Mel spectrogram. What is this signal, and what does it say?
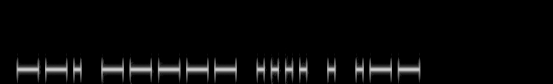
Morse code, heard as a keyed tone, about 17 wpm, 700 Hz. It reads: G0HEW
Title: DXCC-100 Call Signs - 5 Characters - Repeated 3x - 17wpm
